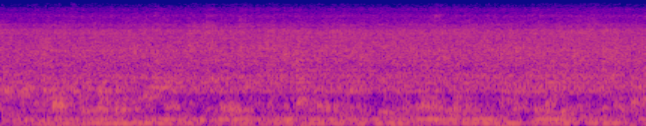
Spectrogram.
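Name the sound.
warm water poured into buckets for a cowhide tanning solution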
